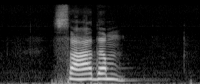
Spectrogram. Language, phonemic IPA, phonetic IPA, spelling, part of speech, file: Tamil, /tʃɑːd̪ɐm/, [säːd̪ɐm], சாதம், noun, Ta-சாதம்.ogg
- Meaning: 1. birth, nativity 2. truth 3. boiled rice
